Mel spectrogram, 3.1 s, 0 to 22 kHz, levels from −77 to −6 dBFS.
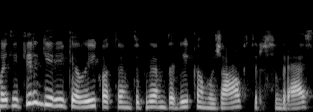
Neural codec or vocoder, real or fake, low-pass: vocoder, 22.05 kHz, 80 mel bands, HiFi-GAN; fake; 7.2 kHz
